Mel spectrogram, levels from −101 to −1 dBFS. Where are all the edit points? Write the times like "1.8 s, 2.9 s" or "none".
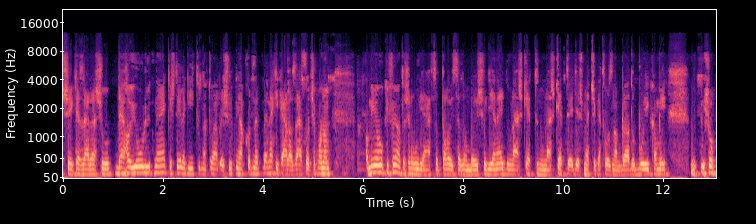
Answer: none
